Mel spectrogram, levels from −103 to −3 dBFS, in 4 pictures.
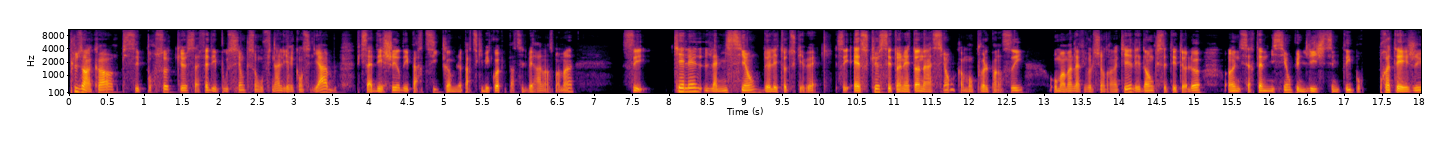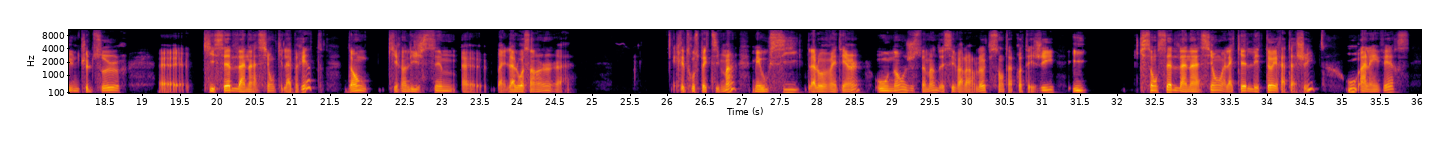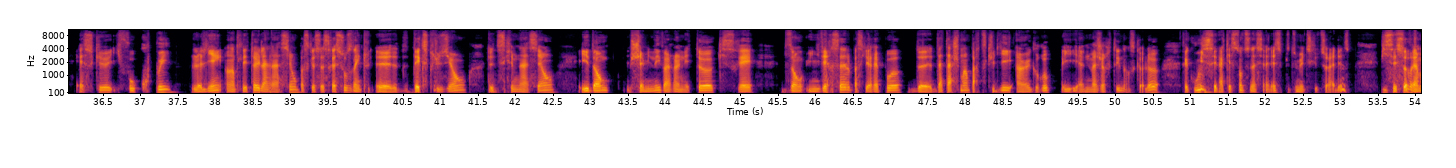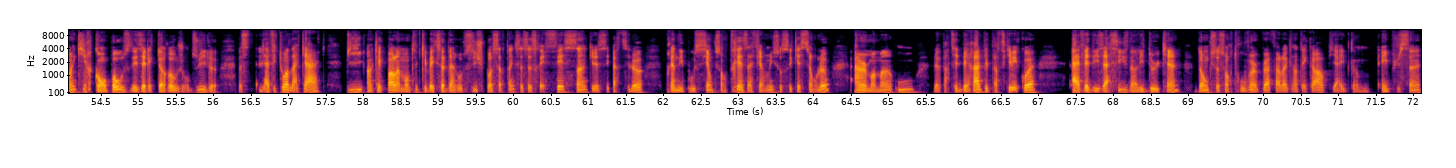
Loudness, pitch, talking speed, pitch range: -26 LUFS, 115 Hz, 220 wpm, 100-130 Hz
